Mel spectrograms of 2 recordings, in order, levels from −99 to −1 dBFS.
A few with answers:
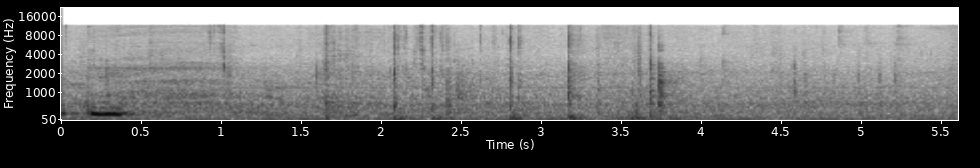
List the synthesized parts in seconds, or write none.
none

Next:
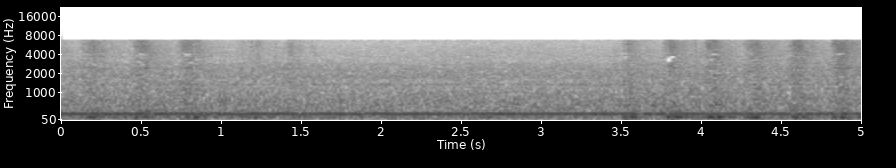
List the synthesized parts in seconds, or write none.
0.0-2.7 (vocoder, BigVGAN v2); 4.2-5.0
